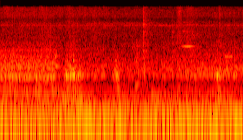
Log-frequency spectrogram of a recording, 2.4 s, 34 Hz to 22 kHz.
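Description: Faint soft clicks and ticks from a Sony DVP-CX985V 400-disc changer's mechanism as it loads disc 3, over a low steady hum.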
